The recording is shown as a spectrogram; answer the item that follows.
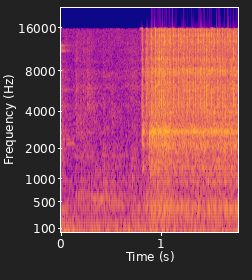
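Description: A sewing machine stitching a gathered puff sleeve into a blouse armhole starts up after a quiet moment, then runs in a steady, fast mechanical whir close by.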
